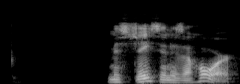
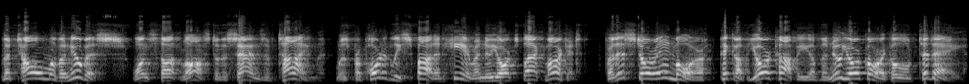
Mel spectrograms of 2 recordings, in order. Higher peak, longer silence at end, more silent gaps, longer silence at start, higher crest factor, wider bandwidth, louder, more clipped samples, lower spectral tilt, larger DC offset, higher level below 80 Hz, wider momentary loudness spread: about the same, -4 dBFS vs -2 dBFS; about the same, 0.1 s vs 0.1 s; neither; first, 1.1 s vs 0 s; about the same, 20 dB vs 16 dB; about the same, 11 kHz vs 12 kHz; second, -21 LUFS vs -15 LUFS; neither; first, -3 dB/octave vs -1 dB/octave; neither; about the same, -60 dBFS vs -64 dBFS; about the same, 5 LU vs 5 LU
